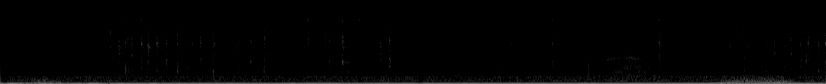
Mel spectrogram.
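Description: Typing on a computer keyboard: a run of quick, irregular key clicks that stops shortly before the end.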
